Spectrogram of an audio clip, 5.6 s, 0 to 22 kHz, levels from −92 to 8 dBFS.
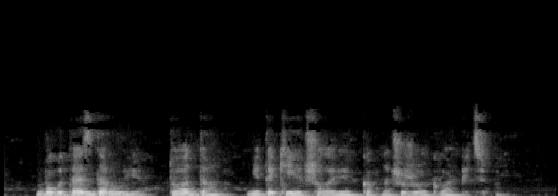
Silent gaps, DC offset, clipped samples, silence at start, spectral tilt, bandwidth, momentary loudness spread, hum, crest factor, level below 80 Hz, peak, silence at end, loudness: none; under 0.1%; under 0.1%; 0.35 s; -7.5 dB/octave; 9.4 kHz; 13 LU; none; 18 dB; -54 dBFS; -2 dBFS; 0.55 s; -19 LUFS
